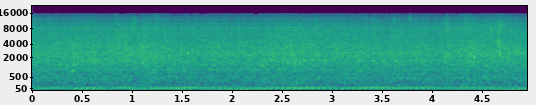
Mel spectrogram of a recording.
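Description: Shallow, fast creek water rushing steadily around the wading angler, with an uneven low rumble underneath.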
